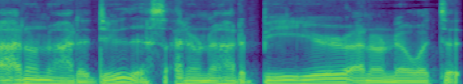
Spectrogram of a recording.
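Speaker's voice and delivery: put-on terrified, panicky, scared voice. Retelling own thoughts on a double date: retelling being terrified. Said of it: "and I was so terrified".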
